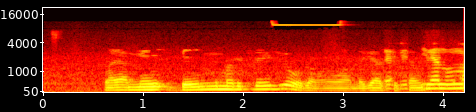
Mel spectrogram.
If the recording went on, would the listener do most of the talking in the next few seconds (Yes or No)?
Yes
